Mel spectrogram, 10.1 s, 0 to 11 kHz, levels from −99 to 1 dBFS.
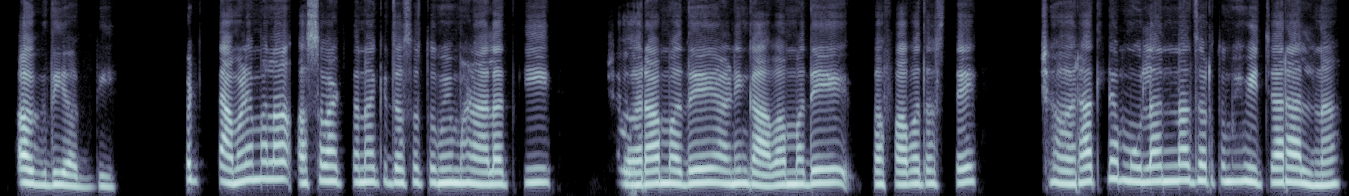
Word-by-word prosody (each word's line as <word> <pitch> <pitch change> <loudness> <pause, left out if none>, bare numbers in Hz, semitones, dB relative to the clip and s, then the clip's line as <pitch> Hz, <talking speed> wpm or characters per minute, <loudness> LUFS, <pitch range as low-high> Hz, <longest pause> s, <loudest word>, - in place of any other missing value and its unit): अगदी, 205 -3 +3
अगदी. 165 -1 -4 0.5
पण 275 - -2
त्यामुळे 250 -1 0
मला 290 +1 +1
असं 220 +4 -1
वाटतं 245 -2 -1
ना, 245 - +2
की 240 - -10
जसं 230 0 -2
तुम्ही 230 0 +2
म्हणालात 210 -2 +2
की 235 0 -3 0.4
शहरामध्ये 220 +2 +2
आणि 220 0 +2
गावामध्ये 205 +4 +1 0.2
तफावत 210 +1 -1
असते. 225 +3 -3 0.6
शहरातल्या 240 +6 0
मुलांना 255 +1 +2
जर 265 -2 0
तुम्ही 255 0 0
विचाराल 235 -1 +2
ना, 190 +1 +1
225 Hz, 140 wpm, -20 LUFS, 210-245 Hz, 0.6 s, अगदी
